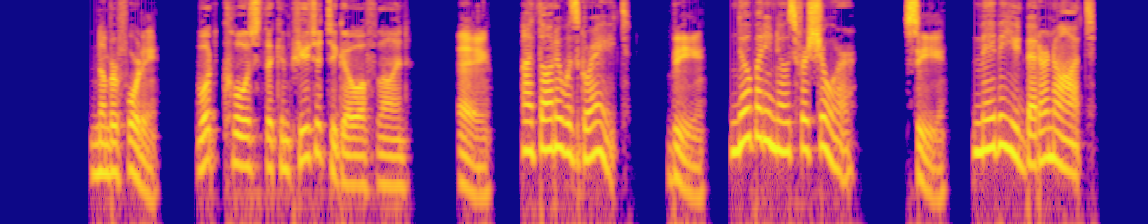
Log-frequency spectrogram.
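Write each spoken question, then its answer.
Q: What caused the computer to go offline?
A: B: Nobody knows for sure.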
